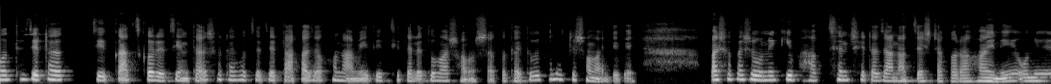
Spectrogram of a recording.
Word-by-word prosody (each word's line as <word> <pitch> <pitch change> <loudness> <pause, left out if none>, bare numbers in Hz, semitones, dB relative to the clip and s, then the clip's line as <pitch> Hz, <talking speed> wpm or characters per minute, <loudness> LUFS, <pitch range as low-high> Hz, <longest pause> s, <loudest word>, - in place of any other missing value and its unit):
মধ্যে 215 +1 +2
যেটা 215 +1 +5 0.4
যে 190 - +5 0.2
কাজ - - +3
করে 190 -3 +6
চিন্তা 90 -1 +1
সেটা 225 -1 -3
হচ্ছে 205 0 -3
যে, 95 - +2
"টাকা 85 +1 0
যখন 140 - -2
আমিই 85 +1 +1
দিচ্ছি 170 -1 -5
তালে 85 0 0
তোমার 170 -1 0
সমস্যা - - -3
কোথায়? 150 +1 -3
তুমি 200 +1 0
খালি 235 +2 +1
একটু 220 0 -3
সময় - - +1
দিবে।" - - -4 0.8
পাশাপাশি 220 +1 +2
উনি 200 +1 +2
কি - - +6
ভাবছেন 180 +3 -2
সেটা 195 -3 -3
জানার 160 0 0
চেষ্টা 155 -1 -2
করা 145 0 -1
হয়নি। 145 -3 +4 0.2
উনি 160 0 +3
175 Hz, 185 wpm, -23 LUFS, 150-210 Hz, 0.8 s, করে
